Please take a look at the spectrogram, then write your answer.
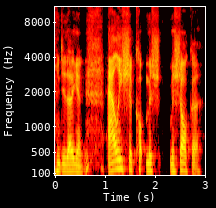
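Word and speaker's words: Michalka: aka allison michaela and it says it's pronounced mish alka oh so i said that wrong so hold on let me do that again ali mashalka how old is she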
